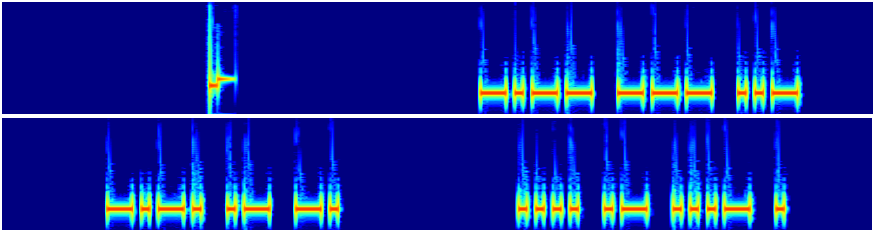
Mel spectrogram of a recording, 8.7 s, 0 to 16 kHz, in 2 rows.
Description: Morse code, heard as a keyed tone, about 28 wpm, 700 Hz. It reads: YOU CAN HAVE
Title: 3x Word-Spacing - Sentences from Top 100 Words - 28wpm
